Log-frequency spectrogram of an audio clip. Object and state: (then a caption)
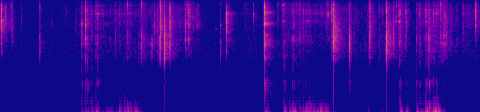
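Dry soap bar being cut. A hand holds a solid blue Fax soap bar and cuts it into a fringe of thin shavings with a utility knife blade. Dry, crunchy cutting sounds come in short sharp clicks and longer scraping bursts, with a bright crackle on top and a low rumble underneath.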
